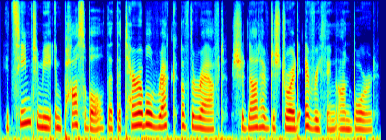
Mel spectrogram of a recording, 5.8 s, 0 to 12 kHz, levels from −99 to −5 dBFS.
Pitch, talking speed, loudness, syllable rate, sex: 215 Hz, 195 wpm, -19 LUFS, 5.5 syllables/s, female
